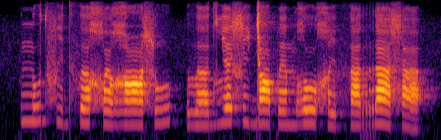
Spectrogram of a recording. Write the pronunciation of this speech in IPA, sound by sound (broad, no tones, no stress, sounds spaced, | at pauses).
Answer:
n u d f i d θ ə χ ø ʁ ɑ ɬ u | ð ɜ d ʎ ɛ ɬ i ɟ ɑ p ɛ m ʁ u χ i θ a r a ɬ a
